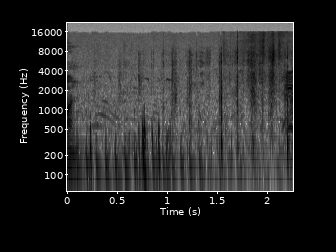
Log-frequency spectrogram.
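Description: A rapid, irregular run of light clicks and knocks, under a faint murmur of voices.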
